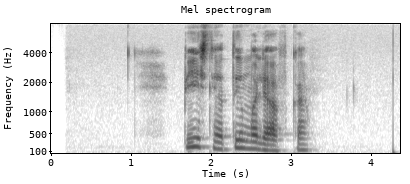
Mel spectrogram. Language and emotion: Russian, neutral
